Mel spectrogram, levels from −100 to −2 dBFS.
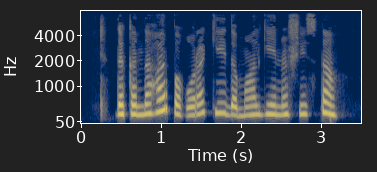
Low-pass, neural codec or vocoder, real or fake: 7.2 kHz; none; real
